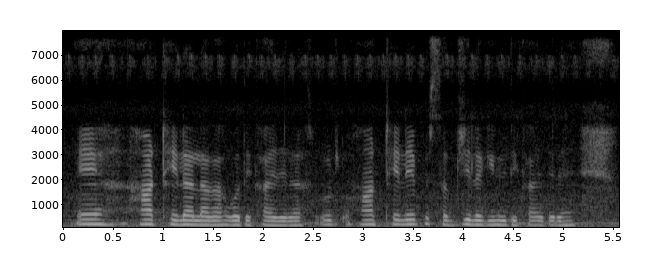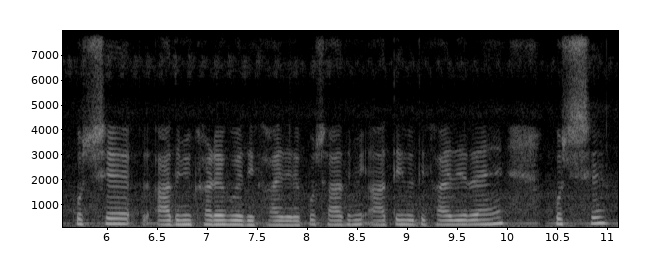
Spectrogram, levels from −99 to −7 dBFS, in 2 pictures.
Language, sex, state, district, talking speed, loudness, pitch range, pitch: Hindi, male, Chhattisgarh, Rajnandgaon, 195 wpm, -47 LUFS, 175-195 Hz, 185 Hz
